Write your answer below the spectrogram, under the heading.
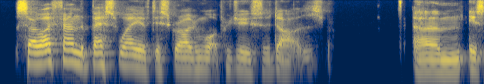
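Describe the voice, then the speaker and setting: Lively in intonation and fairly quick, a man speaks with a southern English accent. His voice is medium-pitched with a dark, mellow tone, over a quiet background. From southern England (Slough). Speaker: film producer. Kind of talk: interview, casual conversation. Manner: hesitant, with many fillers.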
